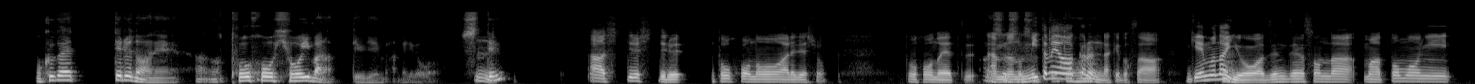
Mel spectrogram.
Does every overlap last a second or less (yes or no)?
no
